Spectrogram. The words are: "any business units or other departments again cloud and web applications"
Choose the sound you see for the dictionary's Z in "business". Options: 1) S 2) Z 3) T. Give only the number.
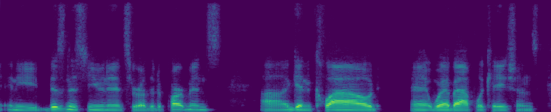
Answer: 2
